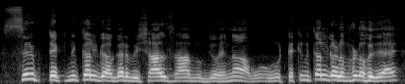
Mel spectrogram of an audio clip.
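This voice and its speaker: Mellow-voiced man giving a classroom lecture. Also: high voice, moderate pace. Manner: explanatory, checks in with listeners often. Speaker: radio production instructor.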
